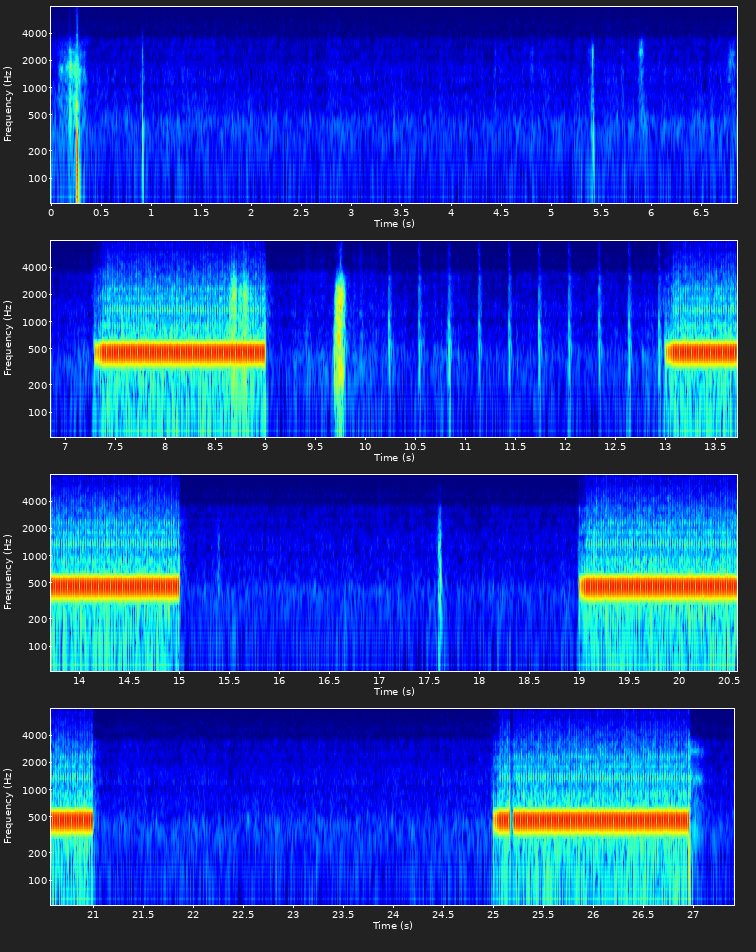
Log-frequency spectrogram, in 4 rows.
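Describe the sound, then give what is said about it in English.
An outgoing phone call rings back: four steady, evenly spaced ring tones, each lasting about two seconds with pauses of roughly four seconds between, loud and clear, with faint clicks before the first ring. “Well, let's see if we can connect with somebody tonight. Hang on 1 second.”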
